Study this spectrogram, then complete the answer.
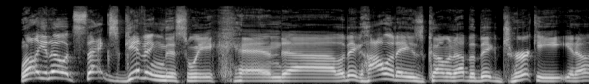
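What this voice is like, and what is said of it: Play-by-play sports announcer voice. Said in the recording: “talking like a play-by-play announcer”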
